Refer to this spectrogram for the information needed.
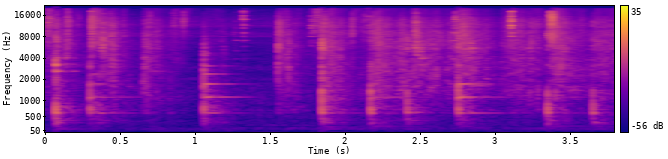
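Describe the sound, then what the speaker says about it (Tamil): A utensil stirs and scrapes dried red chillies roasting in a pan with dal for pirandai podi. Regular metallic clinks and scrapes repeat about every half second, close and fairly loud, over a faint sizzle. "அதையும் போட்டு நல்லா வறுத்துக்கலாம்."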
